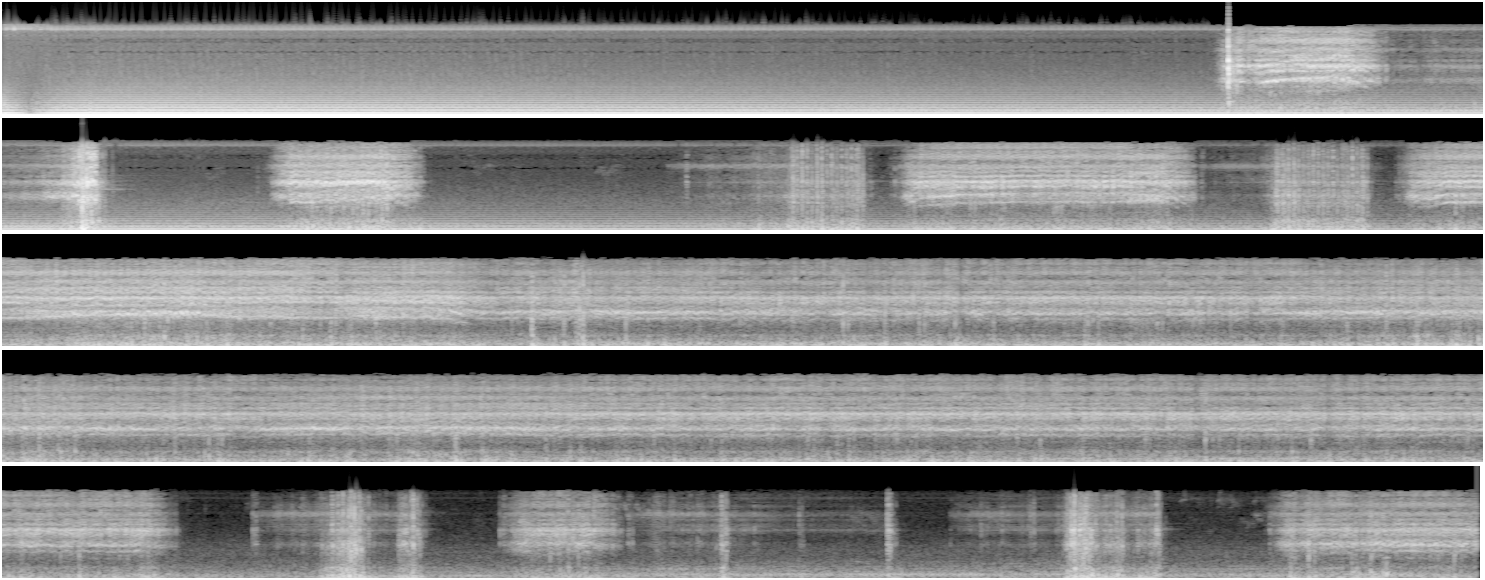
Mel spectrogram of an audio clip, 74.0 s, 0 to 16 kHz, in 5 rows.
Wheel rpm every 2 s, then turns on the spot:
0, 0, 0, 0, 0, 0, 100, 40, 30, 60, 0, 20, 110, 30, 60, 110, 110, 70, 70, 70, 70, 70, 70, 60, 70, 70, 70, 70, 70, 70, 20, 10, 30, 0, 0, 10, 60.
14-16 18-20 26-28 70-72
